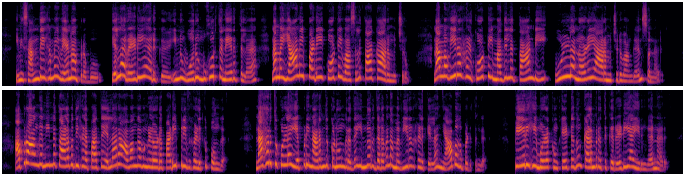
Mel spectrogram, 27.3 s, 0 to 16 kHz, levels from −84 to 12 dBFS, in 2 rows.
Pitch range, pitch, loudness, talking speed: 295-385 Hz, 330 Hz, -19 LUFS, 110 wpm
